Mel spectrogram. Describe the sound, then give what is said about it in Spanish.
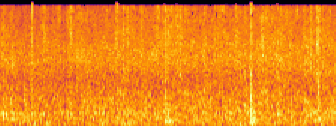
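Heavy rain pours down in a steady, dense roar, with scattered louder spatters and drips breaking through the constant hiss of a torrential downpour. “Son lluvias torrenciales que hacen caer una gran cantidad de agua en muy poco tiempo, provocando desbordamientos de ríos y llenando cauces que normalmente suelen estar secos.”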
